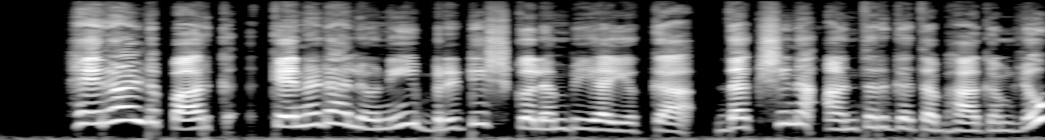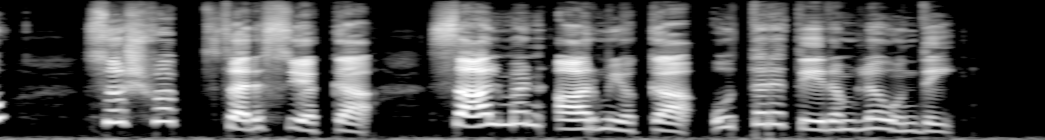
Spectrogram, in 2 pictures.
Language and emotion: Telugu, neutral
